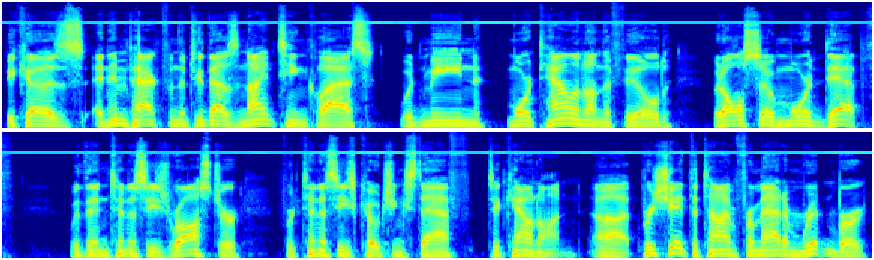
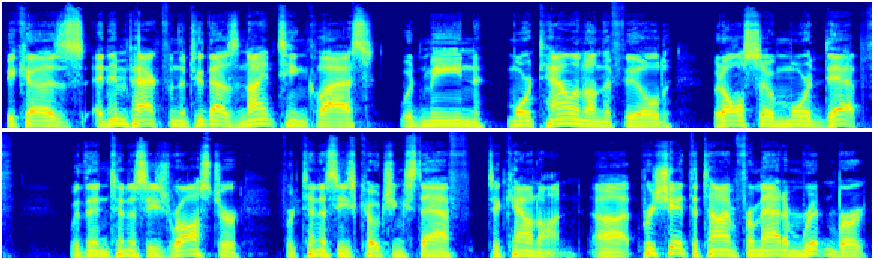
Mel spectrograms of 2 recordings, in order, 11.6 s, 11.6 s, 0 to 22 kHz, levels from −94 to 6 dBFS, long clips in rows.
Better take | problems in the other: second | high-pitched whine; noticeable; throughout; 11 kHz, 20 dB below the speech

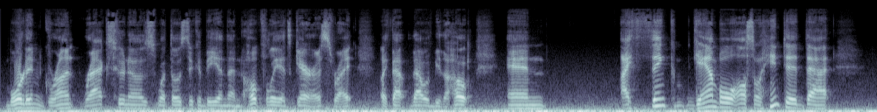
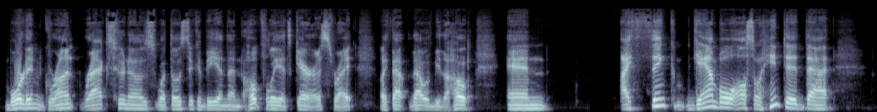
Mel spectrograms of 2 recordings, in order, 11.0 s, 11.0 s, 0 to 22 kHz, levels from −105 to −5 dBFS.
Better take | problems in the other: second | low rumble; faint; throughout; 25 dB below the speech

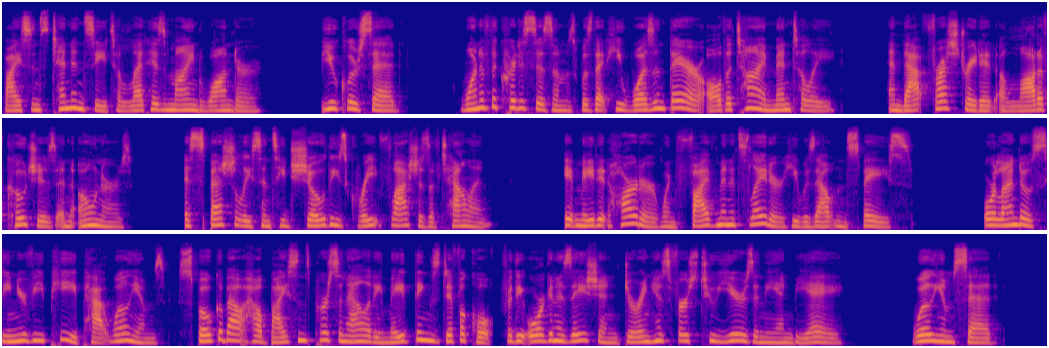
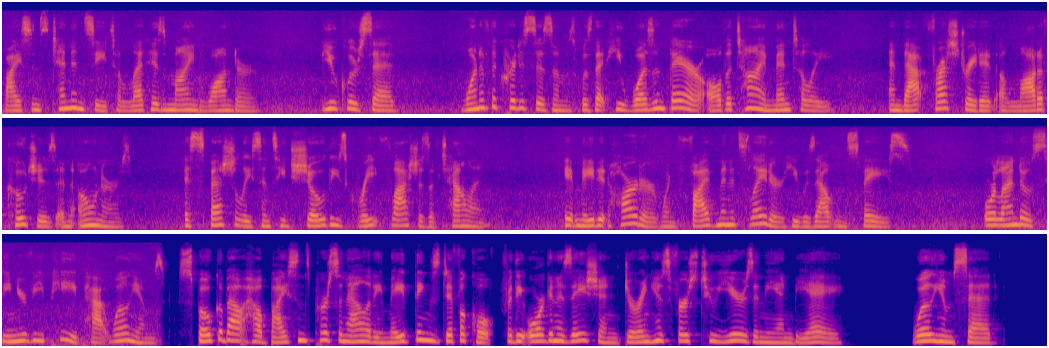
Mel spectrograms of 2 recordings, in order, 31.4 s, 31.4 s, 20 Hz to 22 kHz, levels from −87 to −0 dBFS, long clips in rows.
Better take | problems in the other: first | hiss; noticeable; until 22 s; 15 dB below the speech

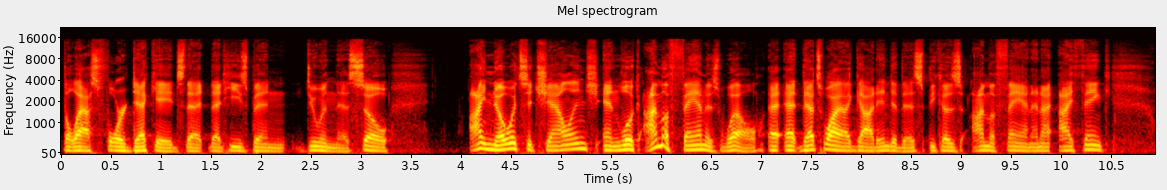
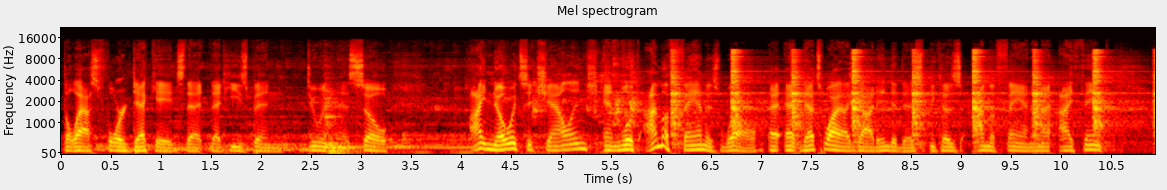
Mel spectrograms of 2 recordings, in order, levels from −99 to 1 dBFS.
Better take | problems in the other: first | household noises; very loud; throughout; 2 dB above the speech

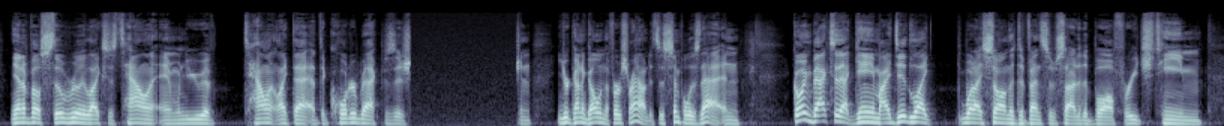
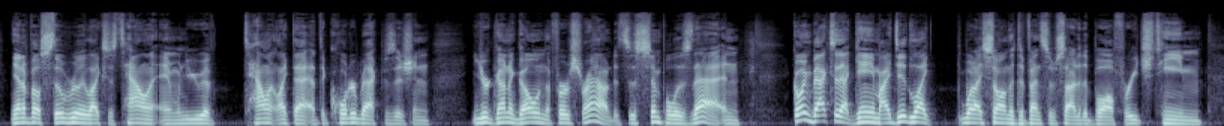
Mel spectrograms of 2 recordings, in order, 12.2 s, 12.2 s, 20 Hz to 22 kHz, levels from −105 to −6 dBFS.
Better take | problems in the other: second | audio freezing; at 4 s for 1 s

